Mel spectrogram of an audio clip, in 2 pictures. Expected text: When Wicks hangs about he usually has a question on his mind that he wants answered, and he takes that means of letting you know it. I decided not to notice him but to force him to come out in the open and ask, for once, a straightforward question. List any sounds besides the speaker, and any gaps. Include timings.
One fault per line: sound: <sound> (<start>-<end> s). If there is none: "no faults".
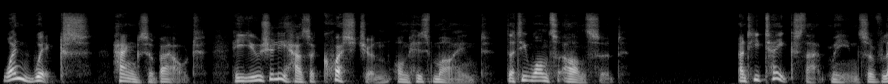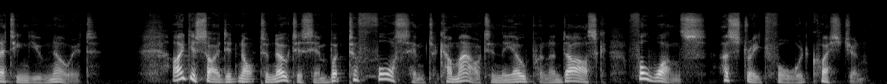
no faults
